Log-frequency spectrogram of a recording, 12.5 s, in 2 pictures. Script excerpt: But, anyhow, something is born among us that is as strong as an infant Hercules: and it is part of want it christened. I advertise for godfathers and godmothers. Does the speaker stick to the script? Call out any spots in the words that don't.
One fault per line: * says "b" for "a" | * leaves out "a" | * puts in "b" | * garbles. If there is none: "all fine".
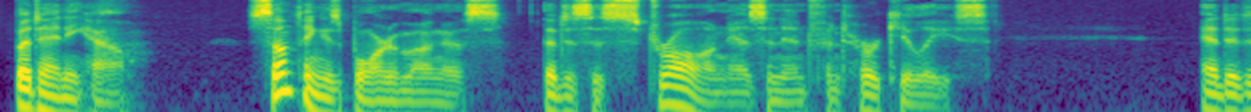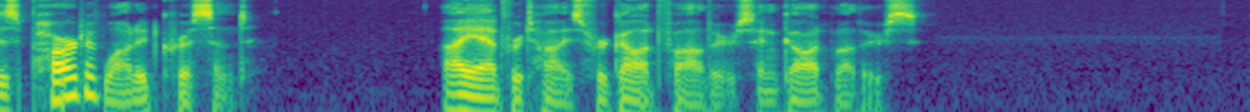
all fine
